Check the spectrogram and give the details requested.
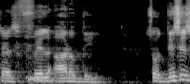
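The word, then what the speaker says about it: فِي الأَرْضِ: So now this will be pronounced as fil ardi.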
